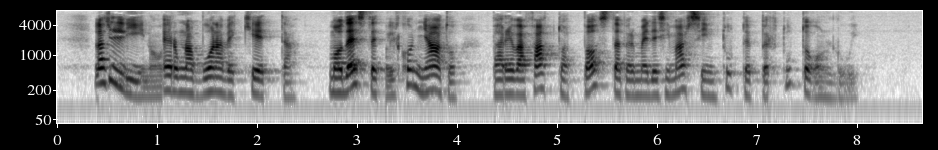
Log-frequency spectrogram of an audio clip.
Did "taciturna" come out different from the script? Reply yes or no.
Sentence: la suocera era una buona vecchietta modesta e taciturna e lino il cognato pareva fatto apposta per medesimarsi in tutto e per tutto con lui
yes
